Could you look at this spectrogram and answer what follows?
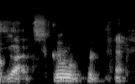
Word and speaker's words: Einsatzgruppen: First important, you have to learn how to pronounce it. Yes, I know. Einsatzgruppen, which is the German word.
